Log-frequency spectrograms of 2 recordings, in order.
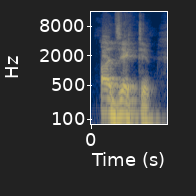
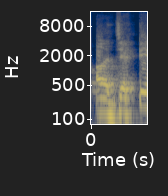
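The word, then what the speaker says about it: adjective: आपने पास एडजेक्टिव देखिए हम लोग ना हम लोग हर एक अल्फाबेट प जोर देते हैं तो हम लोग इसको एडजेक्टिव बोलते हैं जो सही उच्चारण है वो ऑक्टिव है यानी डी साइलेंट है लेकिन अगर आप मेरी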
